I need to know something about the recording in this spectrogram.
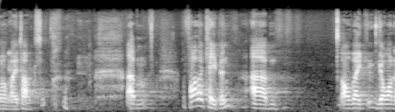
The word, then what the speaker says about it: Kapaun: Capon or father Capone um it is actually pronounced father capan um and whenever I try to make it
